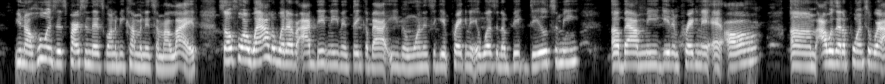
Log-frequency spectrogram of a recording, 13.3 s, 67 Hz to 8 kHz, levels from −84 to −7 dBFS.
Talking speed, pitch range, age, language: 230 wpm, 190-230 Hz, 20-39, English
